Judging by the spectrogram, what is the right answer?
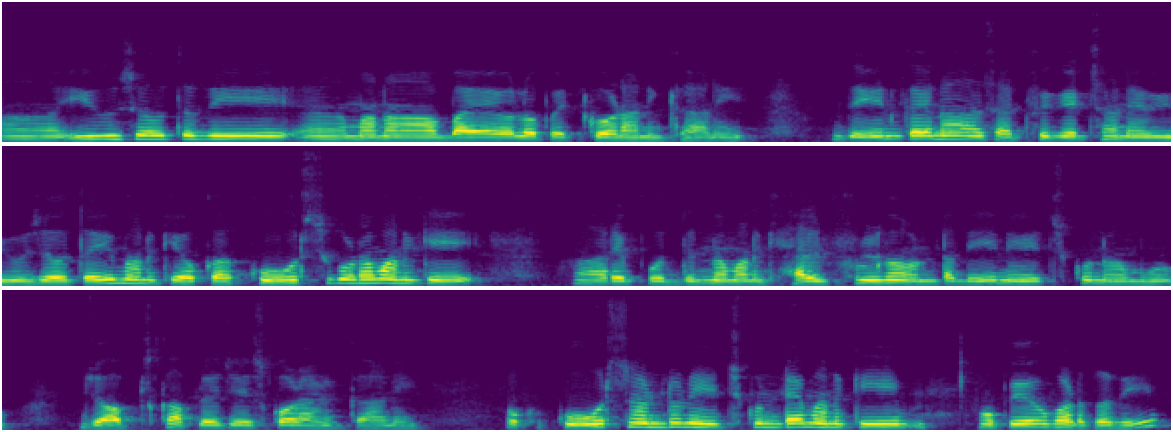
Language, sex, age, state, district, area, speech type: Telugu, female, 18-30, Andhra Pradesh, Anakapalli, urban, spontaneous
